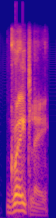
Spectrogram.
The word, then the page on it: greatly: British English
